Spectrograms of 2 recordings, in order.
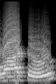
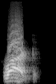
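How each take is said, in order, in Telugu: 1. హల్లు తర్వాత 'u' అనే అచ్చు అదనంగా వస్తుంది. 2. పదం చివరి హల్లుతోనే శుభ్రంగా ముగుస్తుంది.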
